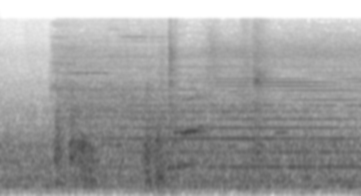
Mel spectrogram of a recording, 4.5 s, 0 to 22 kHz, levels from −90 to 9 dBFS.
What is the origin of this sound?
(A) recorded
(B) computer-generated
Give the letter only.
A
